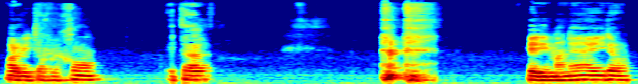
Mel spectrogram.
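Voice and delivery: ordinary delivery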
